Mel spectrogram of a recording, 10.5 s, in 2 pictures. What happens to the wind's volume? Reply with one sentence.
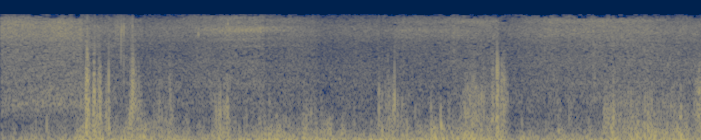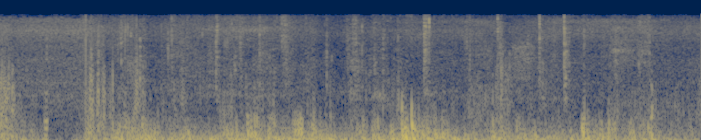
The volume of the wind goes down.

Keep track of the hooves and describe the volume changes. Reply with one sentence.
The loudness of the hooves goes up.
